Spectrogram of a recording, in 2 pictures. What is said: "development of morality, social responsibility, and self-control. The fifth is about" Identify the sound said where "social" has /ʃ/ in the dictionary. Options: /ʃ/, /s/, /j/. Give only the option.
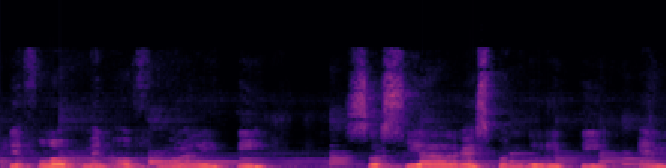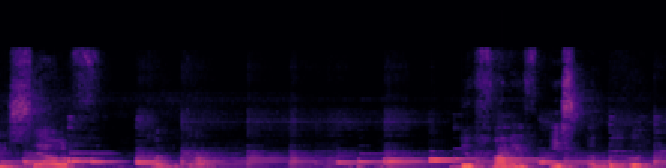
/s/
